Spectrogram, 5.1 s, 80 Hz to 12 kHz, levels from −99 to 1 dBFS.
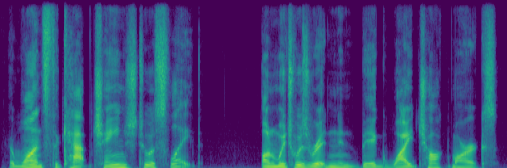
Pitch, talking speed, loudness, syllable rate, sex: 125 Hz, 200 wpm, -22 LUFS, 5.1 syllables/s, male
